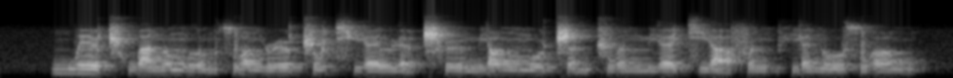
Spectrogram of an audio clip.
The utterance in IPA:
mwe˥˩ɪ̯ʈ͡ʂʰwa˧˥n ʊ˥˩ŋ lʊ̰˨˩ŋ swɑ˥˧ŋɻɻ̩˥˩ ʈ͡ʂu˥t͡ɕʰjɛ˧˥lɥɛ̰˨˩ ʈ͡ʂʰɻ̩˥˩ mjɑ˥ŋmu˧˥ʈ͡ʂə̰˨˩n ʈ͡ʂwə˥nmjɛ˥ t͡ɕjä̰˨˩ fə˥˧npʰjɛ˥˩n o˧˥ʊ̯swɑ˥˩ŋ

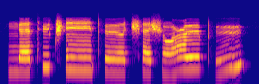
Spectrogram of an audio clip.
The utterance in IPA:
ŋɛtʰy t͡ʃʼẽːt̪ʰøːə̯t͡ʃʰɛ ʃõʕøː pʰʉ

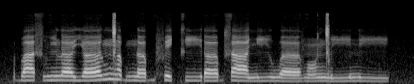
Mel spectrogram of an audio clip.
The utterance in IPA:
baːsvĩlɐːjɐːl ŋ͡ǀɐbnɐbfe ciːɾɐːbsaː ɲiːwɐːv ɔ̃ ŋ͡ǀiːniː

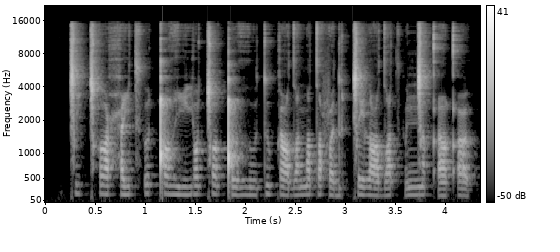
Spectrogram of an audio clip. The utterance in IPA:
ǀiǀʰɔħi t͡sʼʊǃɔɦi jɔǀɔǃʊ ɦu tukɔdˤe nutˤʊfʊdu ǀelɔdˤe t͡sʼʊŋ͡ǀeqʼeqʼu

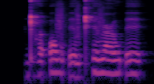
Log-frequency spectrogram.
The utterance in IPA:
ɖʱɐ˧˥˧ ʔɔ˥vʔe˩˧˩v ʈʰe˥vʕu˧˥˧ʔe˧˥˧

